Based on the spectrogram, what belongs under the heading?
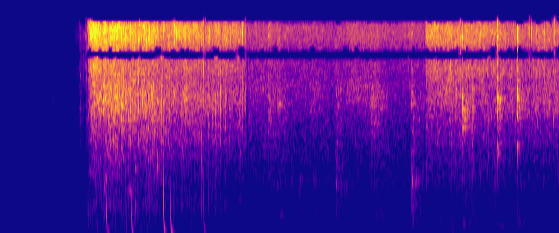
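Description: Food going into hot oil in an iron wok: a sudden loud sizzle starts about a second in and keeps on as it is stirred.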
